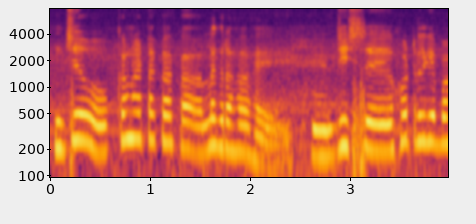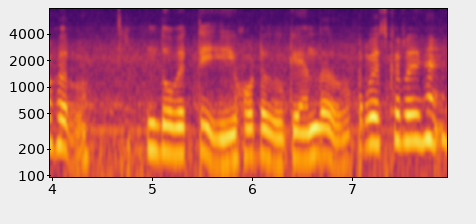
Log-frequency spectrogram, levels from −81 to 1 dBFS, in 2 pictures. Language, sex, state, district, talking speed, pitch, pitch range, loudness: Hindi, male, Rajasthan, Bikaner, 145 wpm, 195 Hz, 165-240 Hz, -13 LUFS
